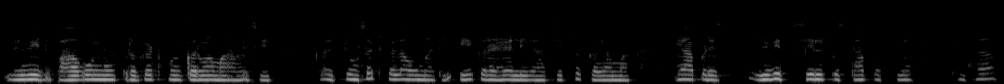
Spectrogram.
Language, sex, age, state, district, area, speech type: Gujarati, female, 18-30, Gujarat, Rajkot, rural, spontaneous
